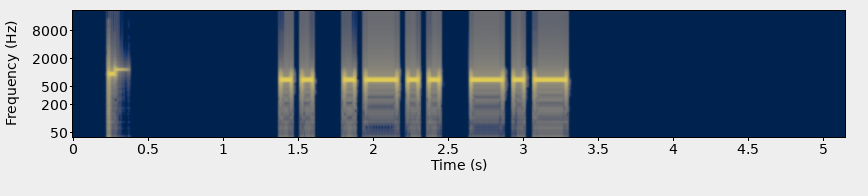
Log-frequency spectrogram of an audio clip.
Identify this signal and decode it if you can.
Morse code, heard as a keyed tone, about 17 wpm, 700 Hz. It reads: ILK
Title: USA Call Sign Postfixes - 3 Letters 17wpm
